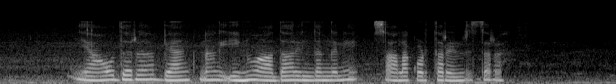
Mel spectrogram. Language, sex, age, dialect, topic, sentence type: Kannada, female, 36-40, Dharwad Kannada, banking, question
